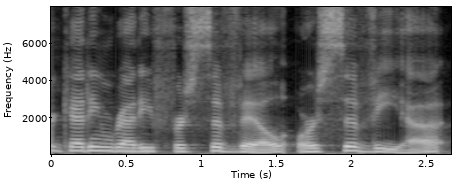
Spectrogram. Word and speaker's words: Sevilla: about the fact that we call it Sevilla, porque así se dice. That's how you say it.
